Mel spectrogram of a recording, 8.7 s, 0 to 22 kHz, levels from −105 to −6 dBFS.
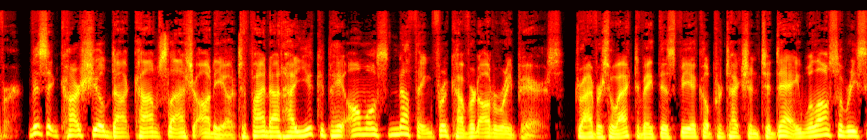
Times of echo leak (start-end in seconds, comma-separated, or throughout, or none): none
